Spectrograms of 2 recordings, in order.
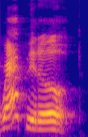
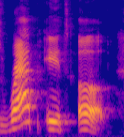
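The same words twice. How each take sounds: First: Loud, firm call to wrap it up; emphatic demand. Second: Slow, each word stretched; drawn-out plea. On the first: Vlogger telling the show to end a storyline, loud demand. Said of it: "Okay, I'm gonna say it". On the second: Vlogger begging the show to end a storyline, drawn-out plea. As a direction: plead slowly, leaning on every word. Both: Real, not acted.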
